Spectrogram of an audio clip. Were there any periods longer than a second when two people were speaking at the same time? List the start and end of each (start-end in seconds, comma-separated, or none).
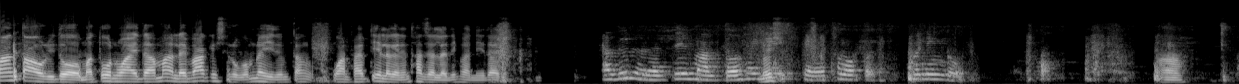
none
